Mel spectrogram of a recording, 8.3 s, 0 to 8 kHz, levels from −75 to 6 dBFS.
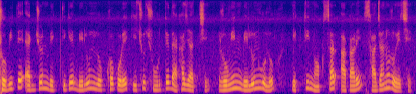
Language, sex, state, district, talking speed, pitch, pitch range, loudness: Bengali, male, West Bengal, Cooch Behar, 130 wpm, 150 Hz, 140-185 Hz, -17 LUFS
